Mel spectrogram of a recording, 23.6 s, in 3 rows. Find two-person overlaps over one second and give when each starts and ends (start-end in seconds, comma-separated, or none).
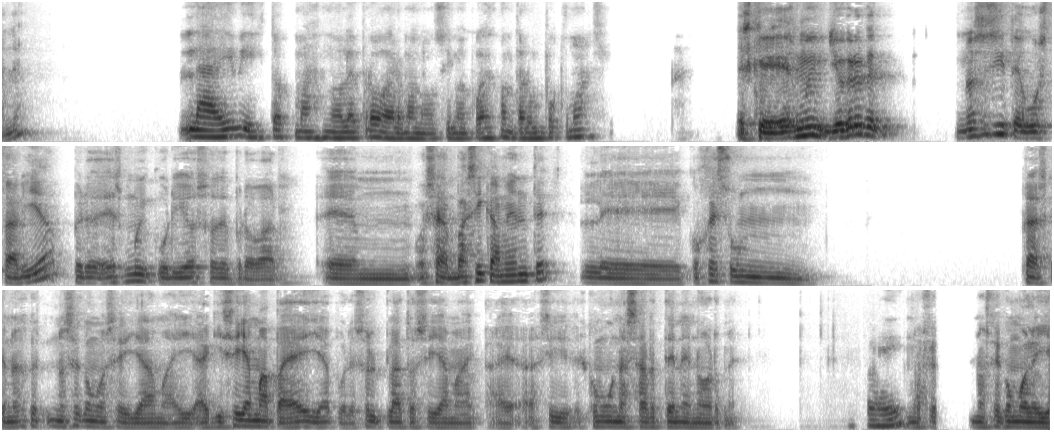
none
